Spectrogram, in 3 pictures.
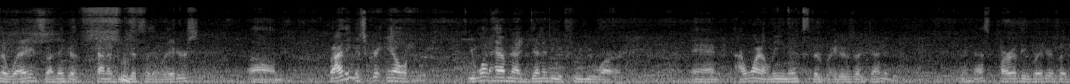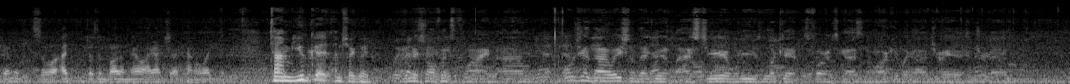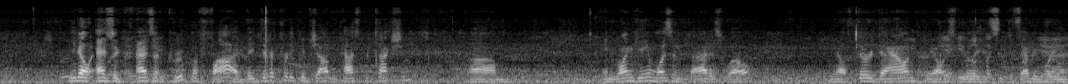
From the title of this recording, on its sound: Press Conference from the NFL Combine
